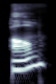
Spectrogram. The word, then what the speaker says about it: Om: words would be om which is actually spelled not just om but it's actually spelled a m most classically and it's important that it's spelled in that way because it is it's symbolic of where the sound starts ah deep down center of our chest ah ooh further in our throat and all the way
